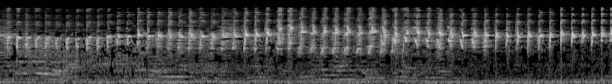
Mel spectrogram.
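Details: Lovebird chattering to provoke other lovebirds: rapid high chirps, around six per second, climbing gradually in pitch across six seconds and staying loud and regular.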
